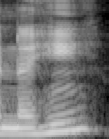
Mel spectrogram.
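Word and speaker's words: know: का अर्थ होता है नहीं वो तो आप भली भाति जानते हैं और नो के एन ओ डब्लू इसको भी नो पढ़ते हैं मैंने कई छात्रों को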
